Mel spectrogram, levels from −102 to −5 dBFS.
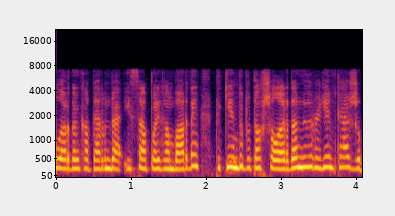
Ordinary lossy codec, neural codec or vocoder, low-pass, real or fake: none; codec, 44.1 kHz, 2.6 kbps, DAC; 7.2 kHz; fake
